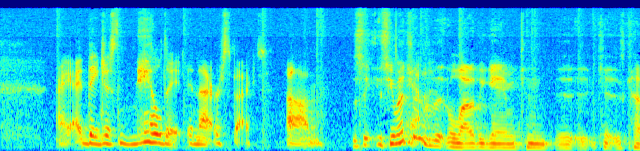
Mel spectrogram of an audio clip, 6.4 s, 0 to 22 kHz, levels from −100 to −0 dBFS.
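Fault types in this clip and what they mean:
No technical faults are present in the signal, and the only background is the ambient sound of the room itself, sitting about 26 dB below the speech.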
